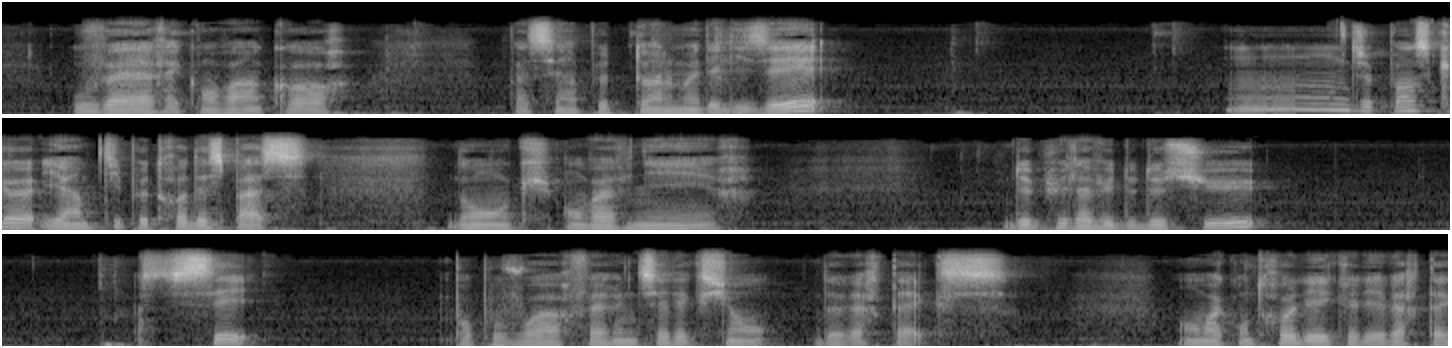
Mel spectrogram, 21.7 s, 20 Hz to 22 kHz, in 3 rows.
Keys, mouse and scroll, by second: 0.7 click, 1.1 scroll down 2, 1.6 Tab, 2.0 alt+click, 3.5 KP_0, 4.8 alt+click, 5.9 alt+click, 7.3 Tab, 8.5 KP_7, 9.2 scroll up 1, 10.1 alt+shift+click, 10.8-11.1 scroll down 2, 12.0 z, 12.4 scroll up 2, 12.7 scroll down 1, 14.9 c, 20.8 alt+click.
